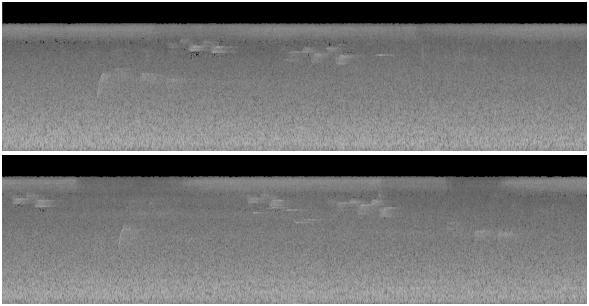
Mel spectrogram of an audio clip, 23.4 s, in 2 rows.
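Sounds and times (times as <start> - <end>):
crickets chirping in an Australian forest: 0.0 - 23.3
wind in forest trees in Australia: 0.0 - 23.3.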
